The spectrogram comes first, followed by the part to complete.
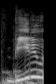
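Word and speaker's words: ビール: BIRU is how you say beer in Japanese.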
